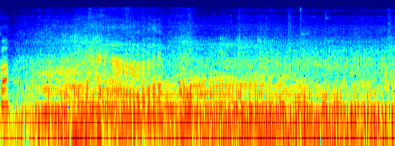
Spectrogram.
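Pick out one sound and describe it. A motorcycle engine hums up close and rises and falls in pitch as it changes gear.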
